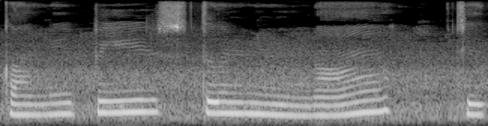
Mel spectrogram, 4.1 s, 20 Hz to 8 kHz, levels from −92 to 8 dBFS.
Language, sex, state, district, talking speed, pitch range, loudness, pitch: Telugu, female, Andhra Pradesh, Sri Satya Sai, 45 wpm, 200-240 Hz, -13 LUFS, 215 Hz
